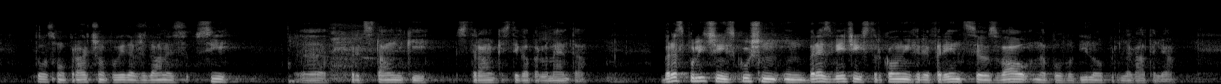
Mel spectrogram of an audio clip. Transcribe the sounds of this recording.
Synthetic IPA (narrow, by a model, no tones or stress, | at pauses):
t̪oːsmɔpɾʔakt̪i̥t͡ʃnɔpɔʋeːd̪alʒed̪aːnɛswsi | pɾɛt̪st̪aːwnikist̪ɾaŋkst̪eːɡapaɾlamɛnt̪a | bɾɛspɔlit̪it͡ʃnixiskuːʃninbɾɛzʋeːt͡ʃjixst̪ɾɔkɔwnixɾɛfɛɾent̪ssɛjɛɔzʋaːwnapɔʋabiːlɔpɾɛd̪laɡaːt̪ɛlja̰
